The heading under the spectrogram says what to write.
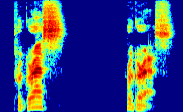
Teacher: And in both of those two words in the verbs, the stress is on the second syllable. So as a noun, progress, progress, and as a verb, progress, progress.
